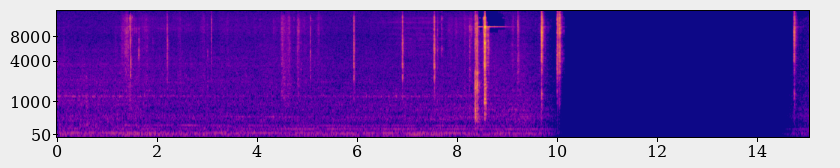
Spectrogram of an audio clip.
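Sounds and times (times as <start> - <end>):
low engine hum: 0.0 - 10.0
sharp metallic clinks: 8.4 - 9.0.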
